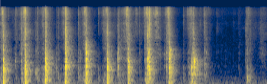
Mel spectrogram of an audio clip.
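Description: Large tarot cards being shuffled by hand, packets of the deck slapping onto each other in a steady rhythm of about three a second. The shuffling stops about three seconds in, with one more tap near the end.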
